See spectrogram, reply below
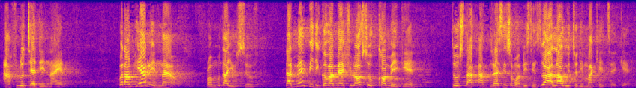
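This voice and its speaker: Man moderating, piercingly bright tone, halting delivery, roomy echo. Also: a little high. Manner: halting, stammering questions. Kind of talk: panel moderation. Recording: roomy echo, long hall reverb.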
